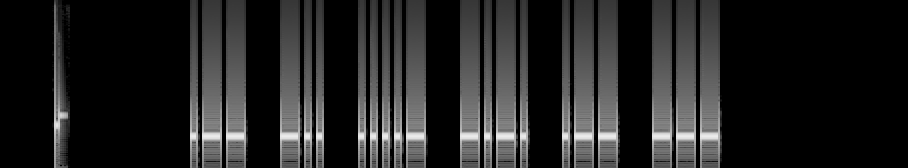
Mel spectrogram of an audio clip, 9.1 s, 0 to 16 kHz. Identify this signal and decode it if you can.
Morse code, heard as a keyed tone, about 19 wpm, spaced as for 14 wpm, 700 Hz. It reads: WD4CWO
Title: 122 Lesson 20g - Number 3 - Call Signs 20wpm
